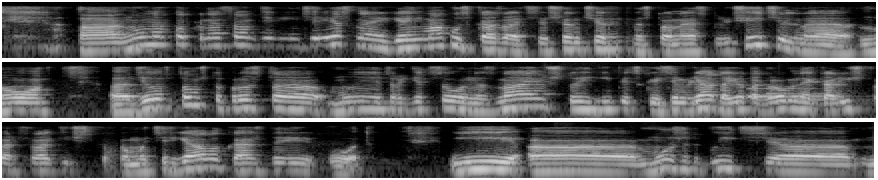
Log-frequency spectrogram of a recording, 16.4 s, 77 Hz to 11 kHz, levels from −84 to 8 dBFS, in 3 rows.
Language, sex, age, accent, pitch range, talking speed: Russian, male, 30-49, native, 140-185 Hz, 135 wpm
